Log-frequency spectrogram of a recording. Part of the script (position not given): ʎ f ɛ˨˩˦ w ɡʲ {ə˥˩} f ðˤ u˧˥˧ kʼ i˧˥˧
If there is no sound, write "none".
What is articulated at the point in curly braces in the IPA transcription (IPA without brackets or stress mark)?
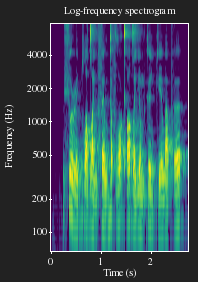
ə˥˩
